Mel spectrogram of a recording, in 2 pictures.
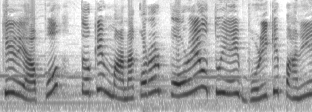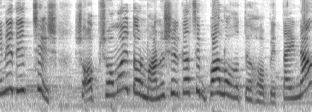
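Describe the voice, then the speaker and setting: A woman voicing a bratty, sharp-tongued girl, the younger sister in a cartoon, who talks in a snappy, scornful way. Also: very high voice, big pitch swings, normal speed, soft background music, heavily acted. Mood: accusing.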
